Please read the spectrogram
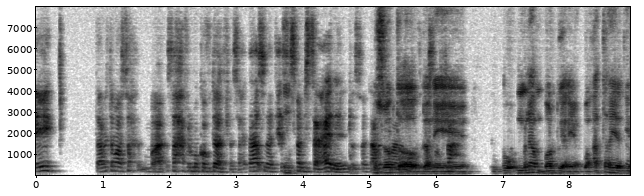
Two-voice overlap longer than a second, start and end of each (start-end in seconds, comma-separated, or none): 5.0-6.3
